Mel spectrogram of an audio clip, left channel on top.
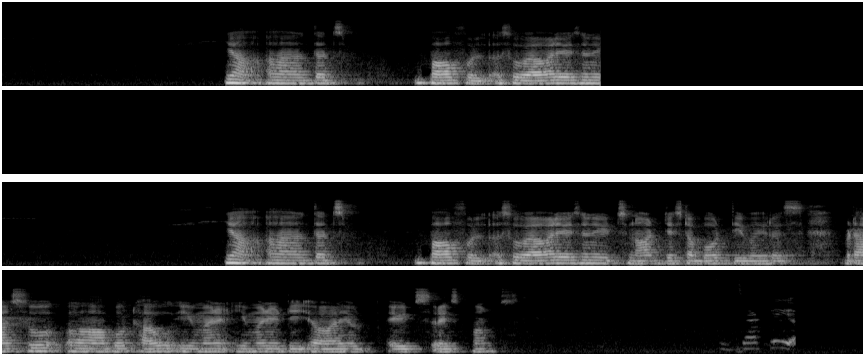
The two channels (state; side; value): drops out; left; at 6.0 s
